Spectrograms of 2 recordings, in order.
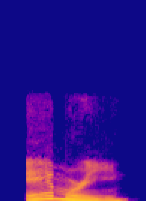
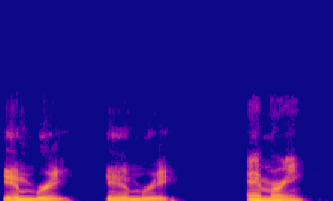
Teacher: If you're speaking fast, technically this has the schwa sound, schwa in the middle, so we say I Marie.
